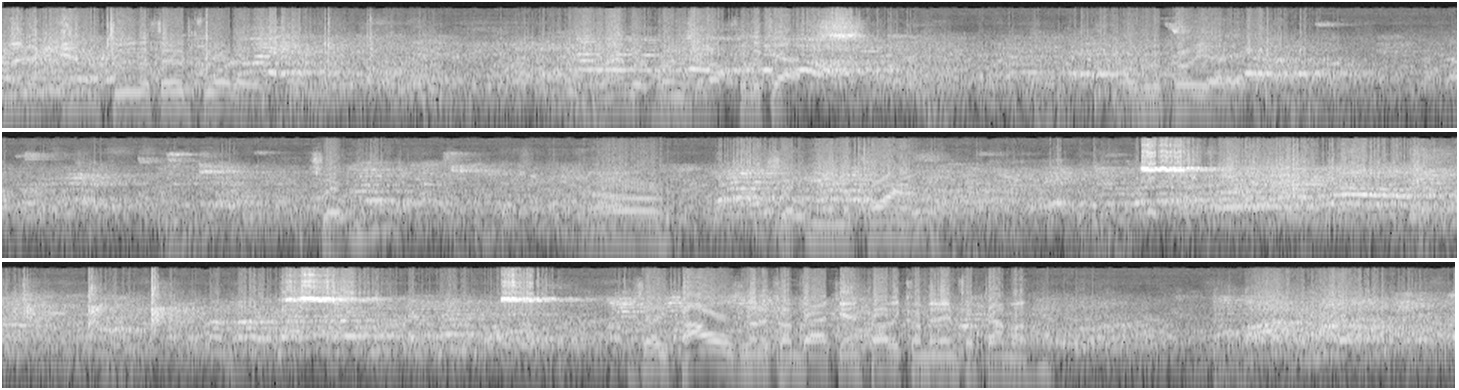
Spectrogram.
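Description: A crowd of spectators shouts and cheers in an echoing hall.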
